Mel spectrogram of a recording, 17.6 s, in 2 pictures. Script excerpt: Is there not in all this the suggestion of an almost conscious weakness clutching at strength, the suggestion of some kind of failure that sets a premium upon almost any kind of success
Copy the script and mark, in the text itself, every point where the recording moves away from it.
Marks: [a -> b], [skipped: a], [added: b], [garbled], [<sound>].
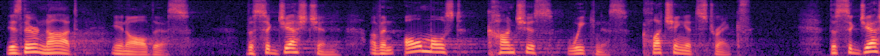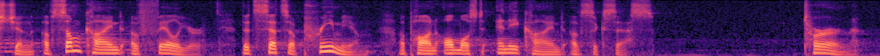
Is there not in all this the suggestion of an almost conscious weakness clutching at strength, the suggestion of some kind of failure that sets a premium upon almost any kind of success [added: Turn]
